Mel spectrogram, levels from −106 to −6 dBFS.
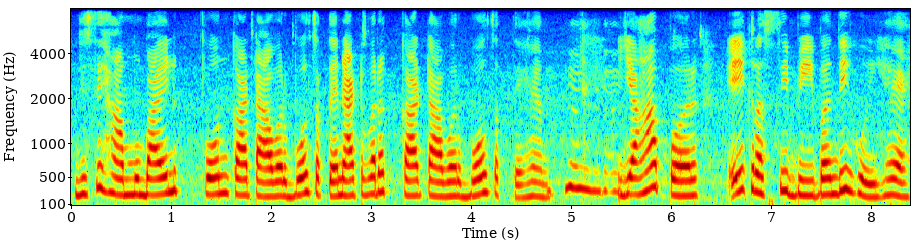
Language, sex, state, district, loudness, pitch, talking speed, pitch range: Hindi, female, Himachal Pradesh, Shimla, -13 LUFS, 240 Hz, 165 wpm, 225-265 Hz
